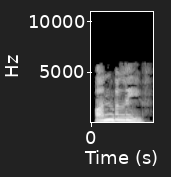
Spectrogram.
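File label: "unbelief", American English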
